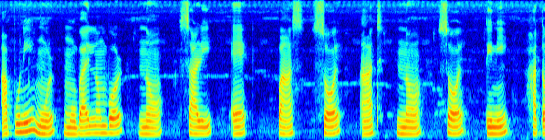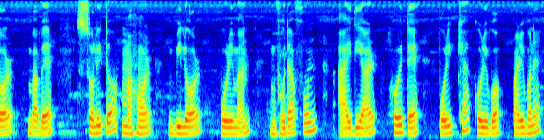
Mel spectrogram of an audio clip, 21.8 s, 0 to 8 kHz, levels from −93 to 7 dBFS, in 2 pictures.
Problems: none marked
